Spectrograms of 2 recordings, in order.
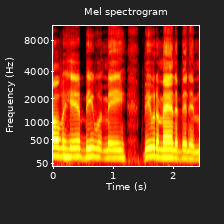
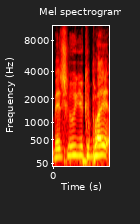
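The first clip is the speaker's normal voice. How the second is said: ordinary talk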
